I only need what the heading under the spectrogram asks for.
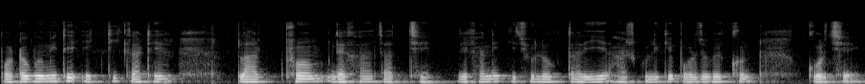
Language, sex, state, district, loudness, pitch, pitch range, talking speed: Bengali, male, West Bengal, Cooch Behar, -18 LUFS, 120 Hz, 115-130 Hz, 90 wpm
